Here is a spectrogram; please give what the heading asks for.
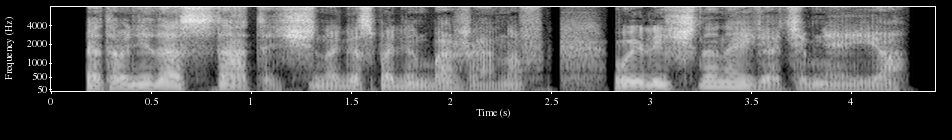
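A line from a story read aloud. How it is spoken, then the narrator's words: Near hiss. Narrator (Russian): почти прошипел Скоробогатов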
